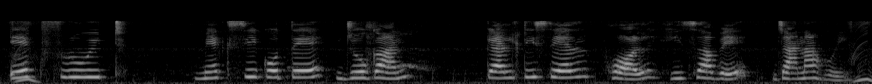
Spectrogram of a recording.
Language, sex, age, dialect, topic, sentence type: Bengali, female, 18-24, Rajbangshi, agriculture, statement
